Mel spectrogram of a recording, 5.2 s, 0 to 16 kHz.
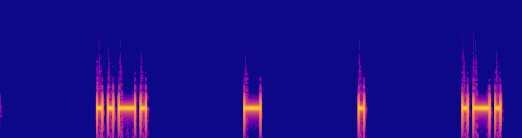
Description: Morse code, heard as a keyed tone, about 22 wpm, spaced as for 8 wpm, 700 Hz. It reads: FTER
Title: 6x Character Spacing - Top 200 Words - 22wpm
